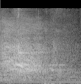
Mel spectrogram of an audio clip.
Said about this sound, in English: Yes, clap. Because even to start one center, it has not been easy for you.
